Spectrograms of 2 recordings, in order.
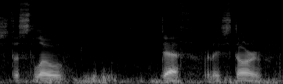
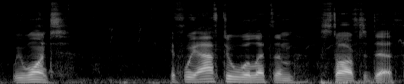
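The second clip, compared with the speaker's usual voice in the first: bad Israeli accent; 2 semitones higher, 5 dB louder than usual. Quoting the Knesset in a newspaper headline, bad Israeli accent. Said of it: "that was a bad accent".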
